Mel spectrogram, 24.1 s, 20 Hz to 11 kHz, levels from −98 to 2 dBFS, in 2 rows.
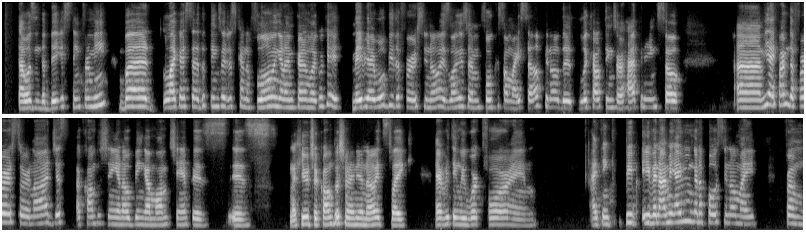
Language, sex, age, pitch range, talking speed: English, female, 20-39, 190-235 Hz, 230 wpm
